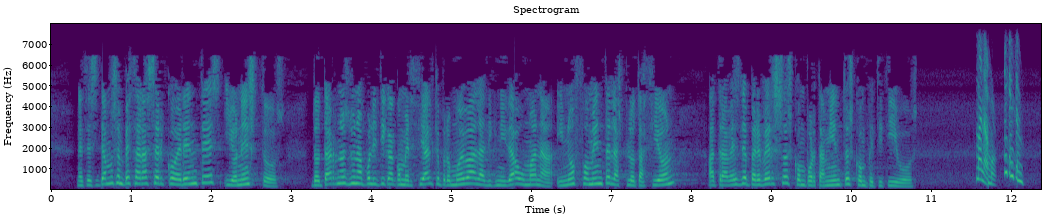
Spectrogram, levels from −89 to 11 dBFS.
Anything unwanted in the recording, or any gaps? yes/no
yes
